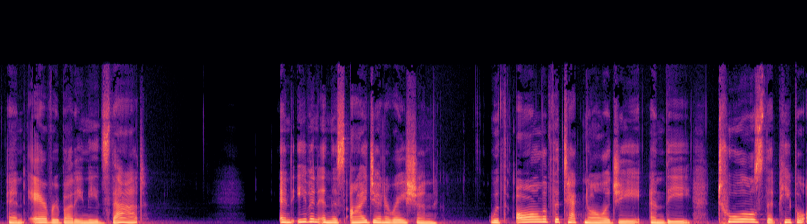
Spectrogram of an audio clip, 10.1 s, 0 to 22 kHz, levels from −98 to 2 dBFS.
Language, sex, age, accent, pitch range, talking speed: English, female, 50-69, American, 140-220 Hz, 120 wpm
